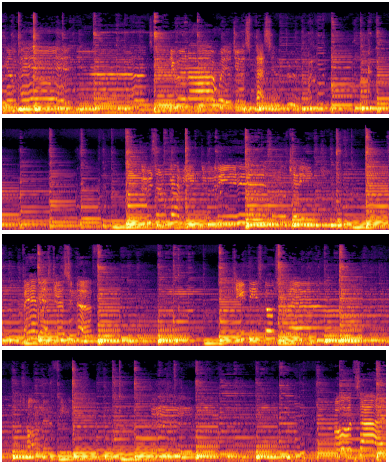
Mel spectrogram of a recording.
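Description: A cutaway acoustic guitar played steadily through a song, with a man's singing voice over it.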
